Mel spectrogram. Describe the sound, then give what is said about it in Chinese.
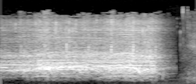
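A large crowd at a rally outside the Court of Final Appeal in Central, Hong Kong, after a protest march, claps loudly to salute friends in prison, a dense, steady burst of applause that holds for about two seconds before cutting off abruptly. “大声的拍手掌为我们狱中的朋友致敬，大声点。”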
